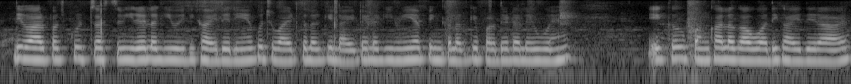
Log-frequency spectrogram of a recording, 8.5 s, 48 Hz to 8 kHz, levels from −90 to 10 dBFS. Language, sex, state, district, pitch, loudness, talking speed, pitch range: Hindi, female, Jharkhand, Jamtara, 210 Hz, -29 LUFS, 230 wpm, 200-215 Hz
